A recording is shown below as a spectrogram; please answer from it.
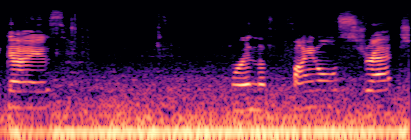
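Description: Steady low rumble of a car on the road, heard from inside the cabin, under a woman's voice in short bursts.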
